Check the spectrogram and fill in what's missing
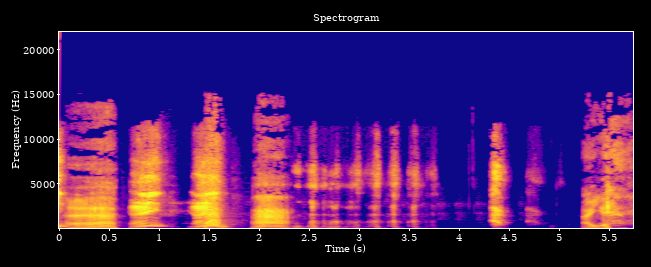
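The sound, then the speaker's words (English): A person imitates dog barks of different breeds, such as a Shih Tzu and a German Shepherd: four loud, drawn-out woofs followed by a quick run of short yapping barks, a few scattered yips, and one final bark. “You just keep send him different dog barks, you know?”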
